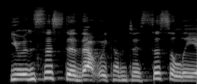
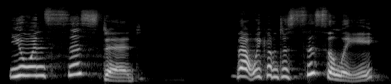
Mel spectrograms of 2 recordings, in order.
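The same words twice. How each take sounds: First: It is said flatly, with little pitch movement. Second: Stressed words are longer and higher in pitch. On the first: It does not show the feeling behind the words. The speaker calls it wrong. "Imagine that she just said it like this" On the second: It shows the speaker is annoyed. The speaker calls it right. "the words that are stressed are longer and higher in pitch"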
